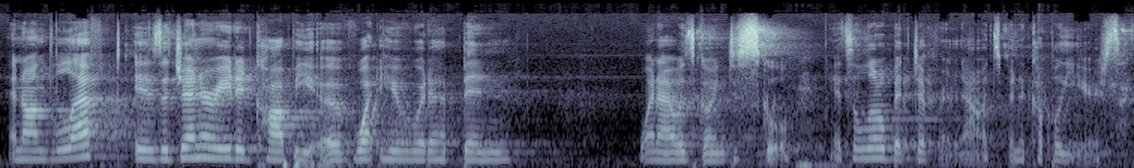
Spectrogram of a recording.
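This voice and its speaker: A teenage girl from the Philippines whose first language is Ilonggo, giving an earnest, measured prepared presentation as a student speaker. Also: medium pitch, steady tone. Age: teens. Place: large hall. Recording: echoey hall with long reverb.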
